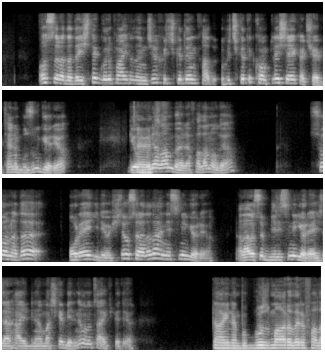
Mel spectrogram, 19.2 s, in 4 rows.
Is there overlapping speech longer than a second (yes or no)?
no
